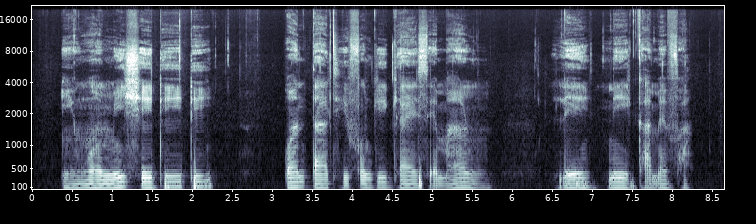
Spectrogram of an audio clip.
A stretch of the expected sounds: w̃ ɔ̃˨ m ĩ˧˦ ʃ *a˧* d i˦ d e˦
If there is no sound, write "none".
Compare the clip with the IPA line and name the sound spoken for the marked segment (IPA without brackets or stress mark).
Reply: e˧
